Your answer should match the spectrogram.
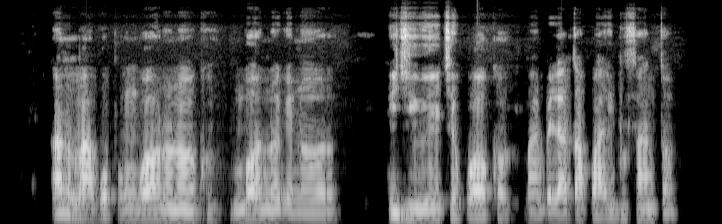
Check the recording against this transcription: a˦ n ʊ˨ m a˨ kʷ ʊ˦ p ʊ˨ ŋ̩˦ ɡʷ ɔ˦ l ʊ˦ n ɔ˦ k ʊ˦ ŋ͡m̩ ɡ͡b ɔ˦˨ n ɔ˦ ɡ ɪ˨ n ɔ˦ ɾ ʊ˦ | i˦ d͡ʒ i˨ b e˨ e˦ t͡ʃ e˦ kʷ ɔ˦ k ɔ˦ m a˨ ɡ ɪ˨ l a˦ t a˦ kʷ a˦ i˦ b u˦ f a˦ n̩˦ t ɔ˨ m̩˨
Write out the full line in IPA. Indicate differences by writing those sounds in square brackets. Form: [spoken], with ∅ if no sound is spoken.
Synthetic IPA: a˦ n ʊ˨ m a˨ kʷ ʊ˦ p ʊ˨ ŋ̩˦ ɡʷ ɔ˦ [ɾ] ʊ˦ n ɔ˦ k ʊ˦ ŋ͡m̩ ɡ͡b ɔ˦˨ n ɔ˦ ɡ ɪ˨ n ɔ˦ ɾ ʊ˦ | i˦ d͡ʒ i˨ [w] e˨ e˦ t͡ʃ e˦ kʷ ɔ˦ k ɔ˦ m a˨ [b] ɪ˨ l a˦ t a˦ kʷ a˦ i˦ b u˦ f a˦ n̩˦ t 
